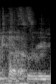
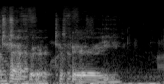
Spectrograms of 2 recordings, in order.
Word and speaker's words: Teferi: So what I was going to say is that Torch the Tower means they can't jam Teferi, tuck the Fear, and then still keep their Teferi.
